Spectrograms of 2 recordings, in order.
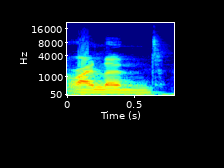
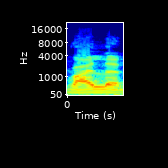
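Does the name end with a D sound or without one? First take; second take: D sound; without. First: The name ends with a D sound. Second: The name ends without a D sound. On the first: The speaker calls it wrong. "not Ryland. I say it with a D sometimes" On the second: The speaker calls it right. "I mean no D"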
